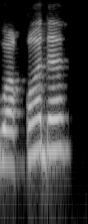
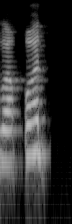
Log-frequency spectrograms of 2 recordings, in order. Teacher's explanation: Dalnya dikolkola dulu waqada, bukan waqad.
